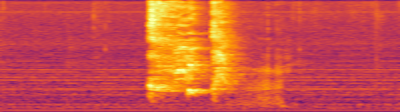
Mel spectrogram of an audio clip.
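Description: A person coughing twice in quick succession about a second and a half in, over a low steady room hum.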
